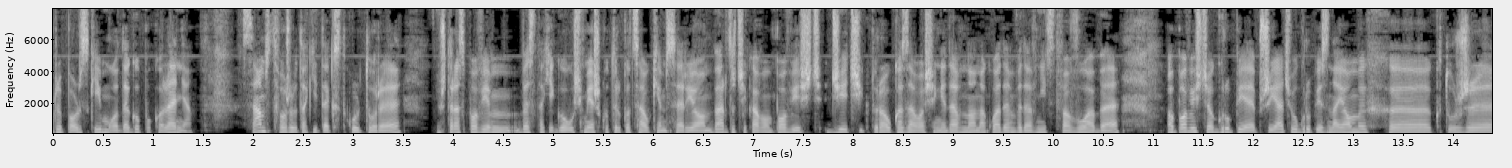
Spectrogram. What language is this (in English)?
Polish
